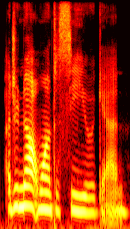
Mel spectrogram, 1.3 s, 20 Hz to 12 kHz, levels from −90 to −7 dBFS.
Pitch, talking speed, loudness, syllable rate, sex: 210 Hz, 365 wpm, -18 LUFS, 7.6 syllables/s, female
